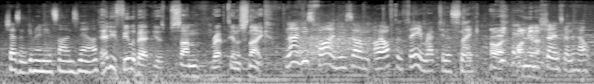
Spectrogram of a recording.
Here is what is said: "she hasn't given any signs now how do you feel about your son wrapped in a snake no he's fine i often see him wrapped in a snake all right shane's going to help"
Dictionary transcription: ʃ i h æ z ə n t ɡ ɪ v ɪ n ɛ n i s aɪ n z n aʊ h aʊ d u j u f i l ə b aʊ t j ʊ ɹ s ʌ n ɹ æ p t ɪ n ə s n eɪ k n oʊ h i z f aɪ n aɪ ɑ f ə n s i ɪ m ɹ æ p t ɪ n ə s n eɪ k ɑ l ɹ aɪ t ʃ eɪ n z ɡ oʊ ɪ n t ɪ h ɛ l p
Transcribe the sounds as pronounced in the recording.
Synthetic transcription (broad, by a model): ʃ i h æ z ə n ɡ ɪ v ɪ n ɛ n i s aɪ n z n aʊ h aʊ d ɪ j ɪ f i l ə b aʊ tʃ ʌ ɹ s ʌ n ɹ æ p t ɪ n ə s n eɪ k n oʊ h i z f aɪ n aɪ ɑ f ə n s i ɪ m ɹ æ p t ɪ n ə s n eɪ k ɑ l ɹ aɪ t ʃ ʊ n z ɡ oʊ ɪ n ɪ h ɛ l p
